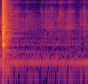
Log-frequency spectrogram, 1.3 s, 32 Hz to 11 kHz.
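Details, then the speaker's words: Garrard 86SB record deck motor: after the start-up thump, a steady low hum with a faint scratchy rasp repeating several times a second; rotor likely rubbing the coil sides, bearing inspected. "horrible noise coming from the motor just start up and you can hear it that is probably photos rubbing on the sides of the coils"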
